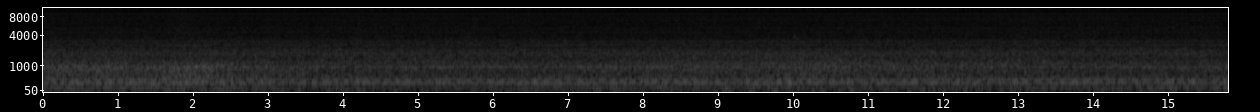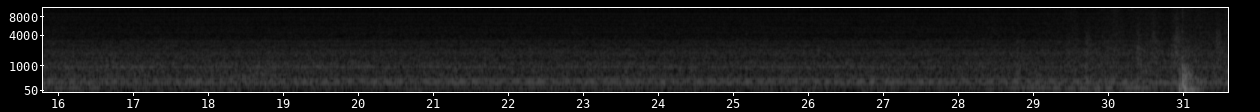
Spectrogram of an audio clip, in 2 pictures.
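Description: Steady electrical hum over a faint even hiss, unchanging throughout: background room tone with no distinct events.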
